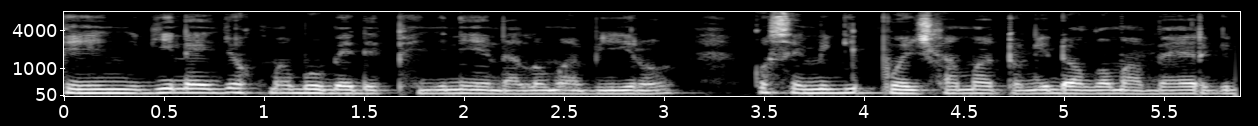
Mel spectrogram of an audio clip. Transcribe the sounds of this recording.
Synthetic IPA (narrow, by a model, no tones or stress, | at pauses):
piɲɡɪnɛd͡ʒɔkmabobedepʰiɲnɪɛndalomabiɾokosemɪɡɪpwoɲd͡ʒkamatɔɡɪdɔŋɡɔmabɛrɡ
